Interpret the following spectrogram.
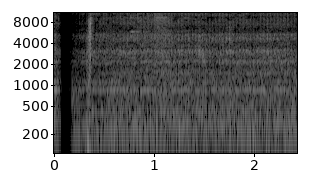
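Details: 1927 GE DR-2 monitor-top refrigerator, first plug-in after long storage: steady low drone with faint high hum and a click; it cools only slightly and the noise is abnormal. Float chamber cold; non-condensables suspected; dropping it quieted it briefly (suspected stuck loader).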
